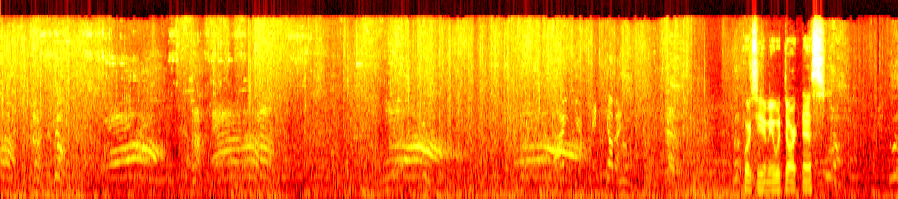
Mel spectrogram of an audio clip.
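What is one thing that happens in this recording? Metal weapons clash and strike hard.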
